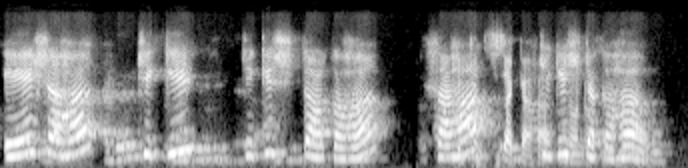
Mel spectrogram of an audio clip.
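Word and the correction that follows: चिकित्सकः: No. You're mispronouncing it. You're mispronouncing it, actually. Say it again. Eshaha chikitsakaha. He's a doctor.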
